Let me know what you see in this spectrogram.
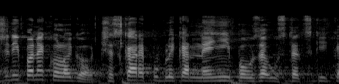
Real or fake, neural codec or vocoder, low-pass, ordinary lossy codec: real; none; 9.9 kHz; Opus, 64 kbps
